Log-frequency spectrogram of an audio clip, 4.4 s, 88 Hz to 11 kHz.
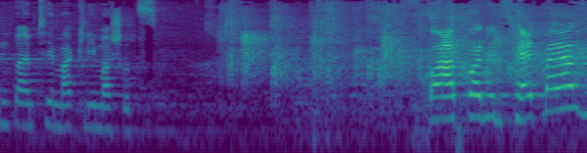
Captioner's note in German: Beifall BÜNDNIS 90/DIE GRÜNEN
